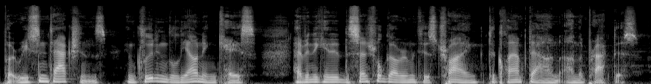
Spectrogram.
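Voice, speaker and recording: A man reading scripted business news as a podcast host, in a measured, formal newsreader delivery. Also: on the low side, fairly bright tone. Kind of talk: scripted news narration, reading articles aloud.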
